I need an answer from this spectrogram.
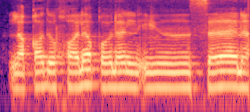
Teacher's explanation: في قوله الإنسان نون ساكنة أتى بعدها حرف السين، السين من حروف الإخفاء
